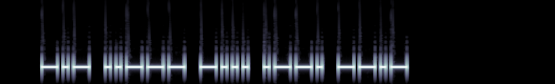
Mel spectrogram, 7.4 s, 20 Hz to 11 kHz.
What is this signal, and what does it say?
Morse code, heard as a keyed tone, about 17 wpm, 700 Hz. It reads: K2BPQ
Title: USA Call Signs - 5 Characters - 17wpm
